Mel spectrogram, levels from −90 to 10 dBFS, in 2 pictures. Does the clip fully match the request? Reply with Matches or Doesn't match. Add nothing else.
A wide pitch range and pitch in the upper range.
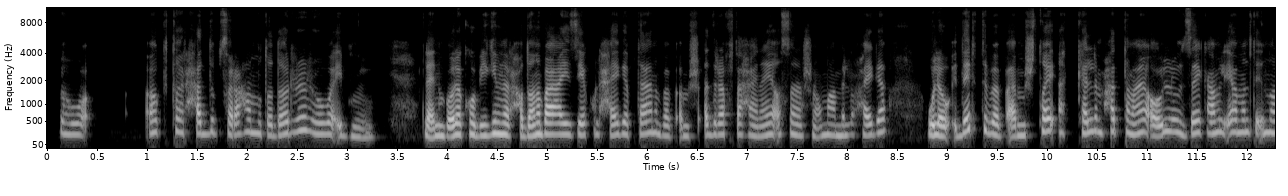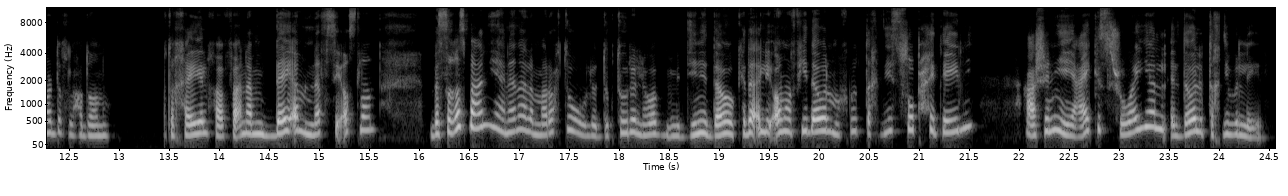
Doesn't match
